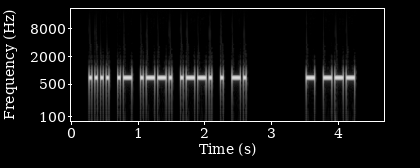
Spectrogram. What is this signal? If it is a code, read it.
Morse code, heard as a keyed tone, about 28 wpm, 700 Hz. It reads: HAPPEN TO
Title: 3x Word-Spacing - Sentences from Top 500 Words - 28wpm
